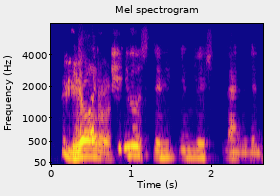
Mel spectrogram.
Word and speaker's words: genre: It is a French word. It is Genre.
